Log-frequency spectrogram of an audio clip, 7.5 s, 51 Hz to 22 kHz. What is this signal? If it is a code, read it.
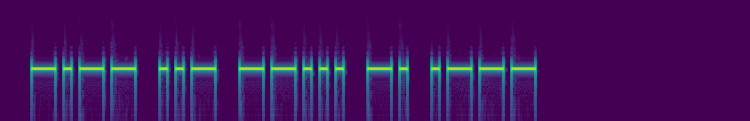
Morse code, heard as a keyed tone, about 15 wpm, 700 Hz. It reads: YU7NJ
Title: DXCC-100 Call Signs - 5 Characters - Repeated 2x - 15wpm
